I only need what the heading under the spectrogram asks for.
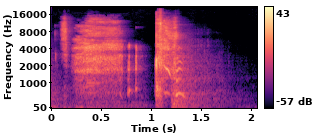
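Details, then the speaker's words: Female adult streamer coughing: a throat-clearing sound, then a single forceful cough with a breathy trailing end. "Что собака-то орёт? Что ее так испугало? Мой голос, мой кашель."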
